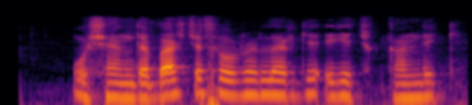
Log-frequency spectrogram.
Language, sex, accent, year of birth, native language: Uzbek, male, Toshkent shahri, 2002, Uzbek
